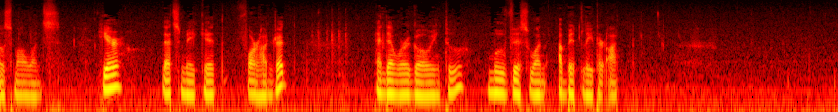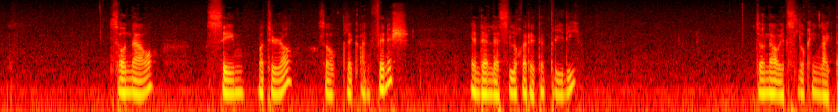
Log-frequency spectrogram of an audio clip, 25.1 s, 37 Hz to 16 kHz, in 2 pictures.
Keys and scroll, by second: 0.2 Escape, 0.4 Escape, 4.3-5.3 typing, 5.6 Return, 9.4 Escape, 9.7 Escape, 9.9 Escape, 11.7 Escape.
